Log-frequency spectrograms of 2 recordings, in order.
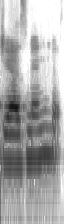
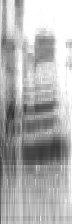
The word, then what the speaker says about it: Jessamine: would be Carolina Jessamine some people go ahead and call that Jasmine I like to say it how it's spelled and Jessamine this also is blooming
